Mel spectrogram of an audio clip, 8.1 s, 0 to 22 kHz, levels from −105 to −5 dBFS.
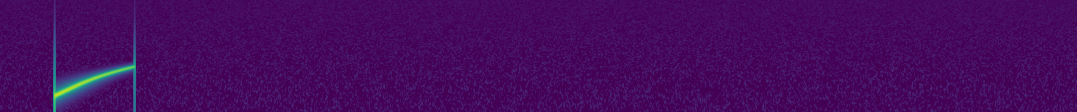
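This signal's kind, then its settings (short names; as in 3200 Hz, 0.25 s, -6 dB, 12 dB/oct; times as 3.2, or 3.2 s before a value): chirp linear 590 Hz -> 1900 Hz -13 dBFS -> -26.5 dBFS 0.60 s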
